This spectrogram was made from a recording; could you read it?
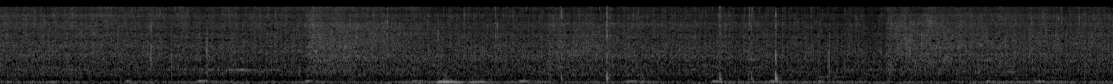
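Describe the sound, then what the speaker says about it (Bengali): Chicken pieces frying in oil with well-cooked spice paste, stirred steadily before potatoes go in; a continuous close sizzle with occasional spatters and scrapes, no talking. "চিকেনটা আমি ভালো করে কষে নিচ্ছি"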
